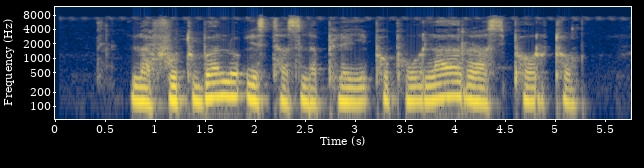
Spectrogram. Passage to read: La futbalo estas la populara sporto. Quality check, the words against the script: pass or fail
fail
